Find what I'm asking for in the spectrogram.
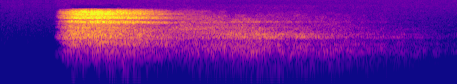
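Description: One long, deep exhale through the mouth during a breathing exercise, a soft airy rush that starts strongly and gradually fades over about two seconds, close and alone.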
